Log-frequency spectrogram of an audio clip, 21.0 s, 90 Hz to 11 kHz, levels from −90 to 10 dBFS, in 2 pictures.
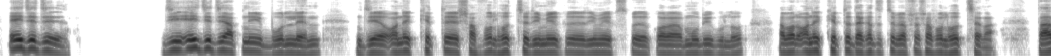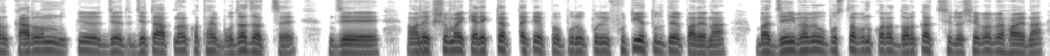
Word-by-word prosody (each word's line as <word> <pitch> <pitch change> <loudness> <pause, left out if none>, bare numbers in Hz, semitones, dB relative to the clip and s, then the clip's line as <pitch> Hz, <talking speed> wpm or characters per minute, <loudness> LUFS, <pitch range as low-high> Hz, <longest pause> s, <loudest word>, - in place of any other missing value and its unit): এই 190 - +11
যে, 185 - +8
যে 155 - +2 1.2
জি 160 - -1 0.2
এই 190 - +8
যে, 185 - +6
যে 160 - +2
আপনি 155 -1 -4 0.2
বললেন 125 -3 0 0.6
যে 130 - +1 0.2
অনেক 145 +2 0
ক্ষেত্রে 155 -1 -2 0.2
সফল 135 +2 -3
হচ্ছে 145 - -4
রিমেক 130 0 0
এ - - -1 0.2
রিমিক্স 130 -1 -3
অ্যা 135 - -2 0.2
করা 120 -1 +1 0.2
মুভি 125 +1 -3
গুলো। 115 +1 -5 0.5
আবার 140 +1 +3
অনেক 150 0 +1
ক্ষেত্রে 155 0 -1
দেখা 135 +1 0
যাচ্ছে 130 -1 -6
ব্যবসা 130 +2 -3
সফল 135 -3 -1
হচ্ছে 135 - -3
না। 95 - -7 0.5
তার 135 +2 +5 0.2
কারণ 150 +3 +4 0.3
কি 160 - -3 0.3
যে 145 - +2 0.2
যেটা 145 +1 +2
আপনার 155 +2 -2
কথায় 150 0 -2
বোঝা 135 +7 +3
যাচ্ছে, 115 - 0 0.5
যে 130 0 +5 0.7
অনেক 150 0 +3
সময় 160 -1 +4
ক্যারেক্টারটাকে 155 +1 +2
পু 145 - -4
পুরোপুরি 145 0 -2
ফুটিয়ে 170 +2 +4
তুলতে 155 -2 -1 0.2
পারে 120 -2 +4
না 120 - +1 0.4
বা 135 - +5
যেইভাবে 155 +2 +3
উপস্থাপন 155 +2 -1
করার 150 -2 +1
দরকার 140 +4 +2
ছিল 150 -4 -6 0.2
সেভাবে 150 0 +1
হয় 130 -1 +4
না। 130 - +1
145 Hz, 165 wpm, -22 LUFS, 130-155 Hz, 1.2 s, এই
